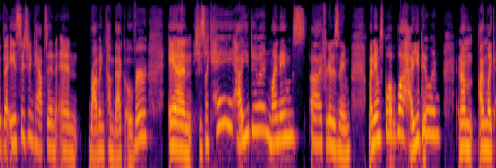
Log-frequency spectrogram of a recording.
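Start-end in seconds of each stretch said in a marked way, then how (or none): 4.2-6.1 higher-pitched, drawn-out friendly hello; friendly captain greeting. Retold or imitated. Captain checking on a panicking runner, friendly greeting. 7.4-8.8 higher-pitched imitation of an easygoing helper; friendly captain greeting. Captain introducing himself to the runner, friendly greeting. Voicing the captain, name forgotten.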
